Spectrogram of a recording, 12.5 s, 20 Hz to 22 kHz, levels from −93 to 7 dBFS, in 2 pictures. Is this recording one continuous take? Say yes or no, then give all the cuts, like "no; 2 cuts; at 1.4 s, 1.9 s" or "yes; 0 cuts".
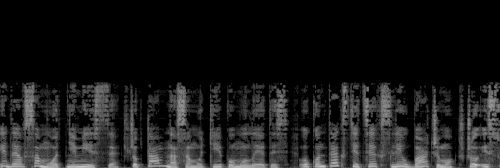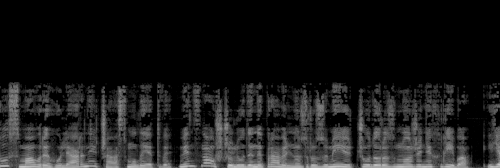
yes; 0 cuts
